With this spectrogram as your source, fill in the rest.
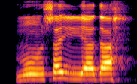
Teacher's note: থামতে গেলে দাহ পরিবর্তন হয়ে যাবে, হা হয়ে যাবে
